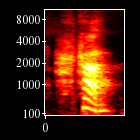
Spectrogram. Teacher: it needs to be a little bit thicker it comes from deep in your throat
